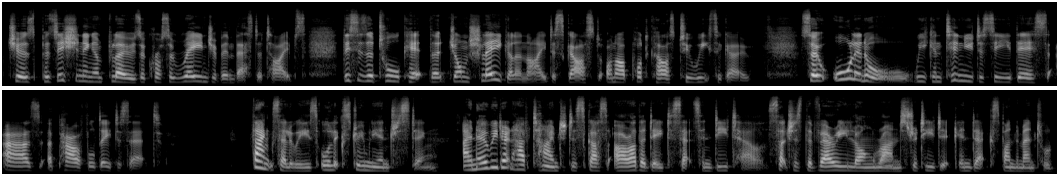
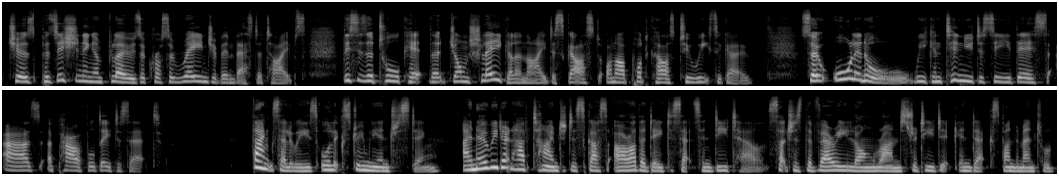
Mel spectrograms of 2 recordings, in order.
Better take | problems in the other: second | thin; very; fading below 500 Hz

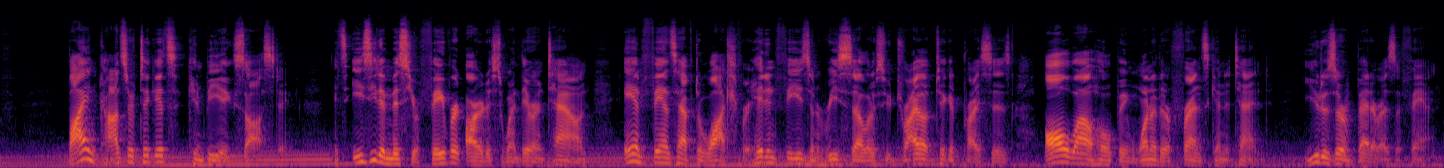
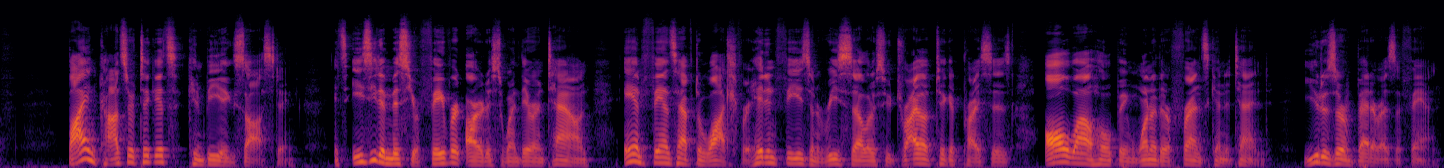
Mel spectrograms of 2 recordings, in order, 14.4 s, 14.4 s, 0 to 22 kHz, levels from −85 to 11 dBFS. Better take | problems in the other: second | low rumble; faint; throughout; 25 dB below the speech

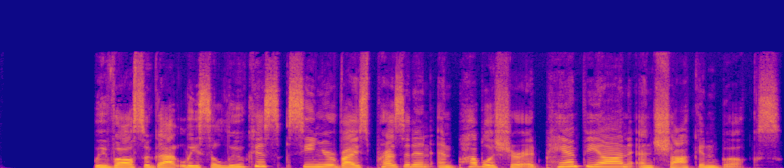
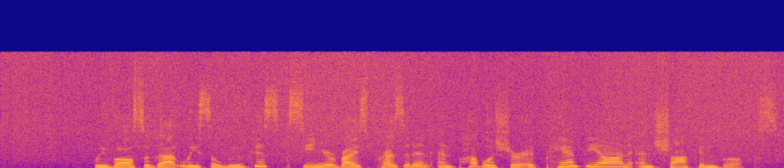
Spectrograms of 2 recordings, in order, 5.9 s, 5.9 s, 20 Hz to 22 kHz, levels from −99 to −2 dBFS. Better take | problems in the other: first | hiss; loud; throughout; 7 dB below the speech

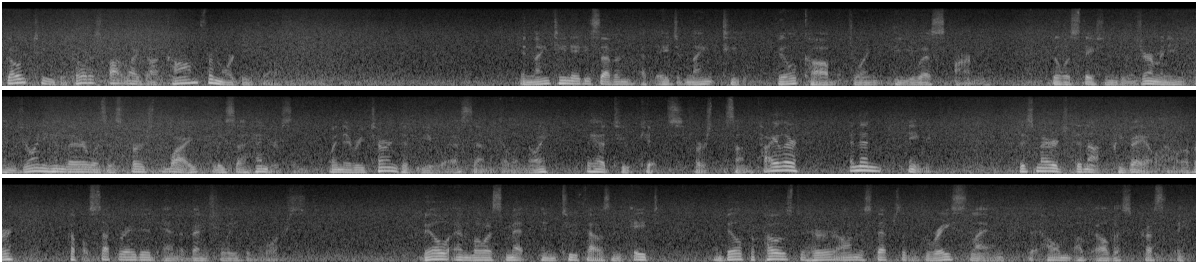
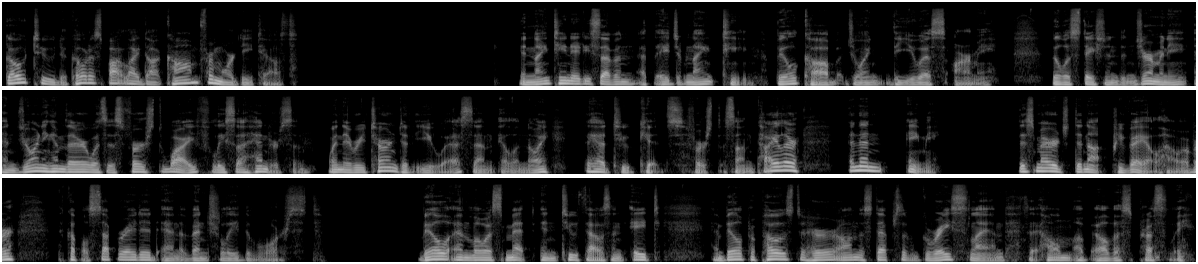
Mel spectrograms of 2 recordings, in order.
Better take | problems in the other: second | hiss; loud; throughout; 7 dB below the speech

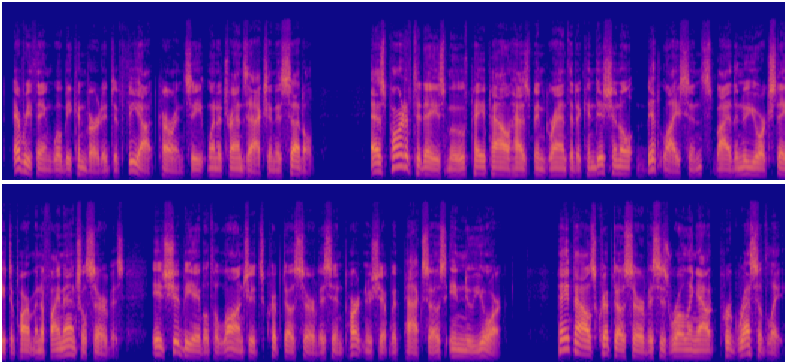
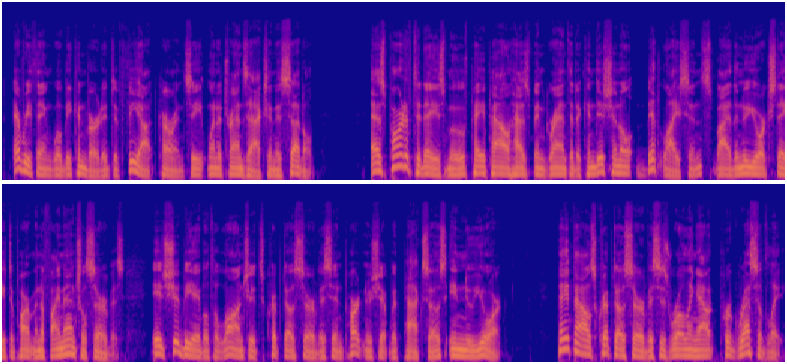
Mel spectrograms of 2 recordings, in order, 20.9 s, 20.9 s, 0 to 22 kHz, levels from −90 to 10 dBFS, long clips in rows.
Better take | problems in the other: second | thin; very; fading below 300 Hz

